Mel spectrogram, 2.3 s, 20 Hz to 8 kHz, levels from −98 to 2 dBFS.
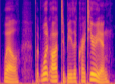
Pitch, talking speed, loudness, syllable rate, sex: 135 Hz, 210 wpm, -17 LUFS, 5.5 syllables/s, male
